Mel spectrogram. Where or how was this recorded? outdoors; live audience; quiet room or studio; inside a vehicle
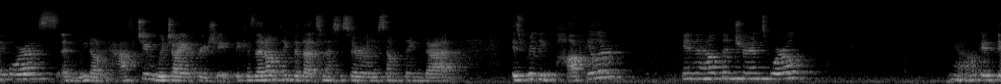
live audience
